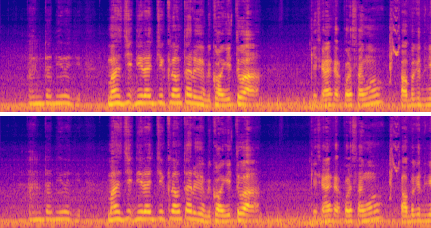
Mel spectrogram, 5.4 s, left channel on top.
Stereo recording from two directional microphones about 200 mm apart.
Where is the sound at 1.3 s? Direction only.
10° left (ahead or behind).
